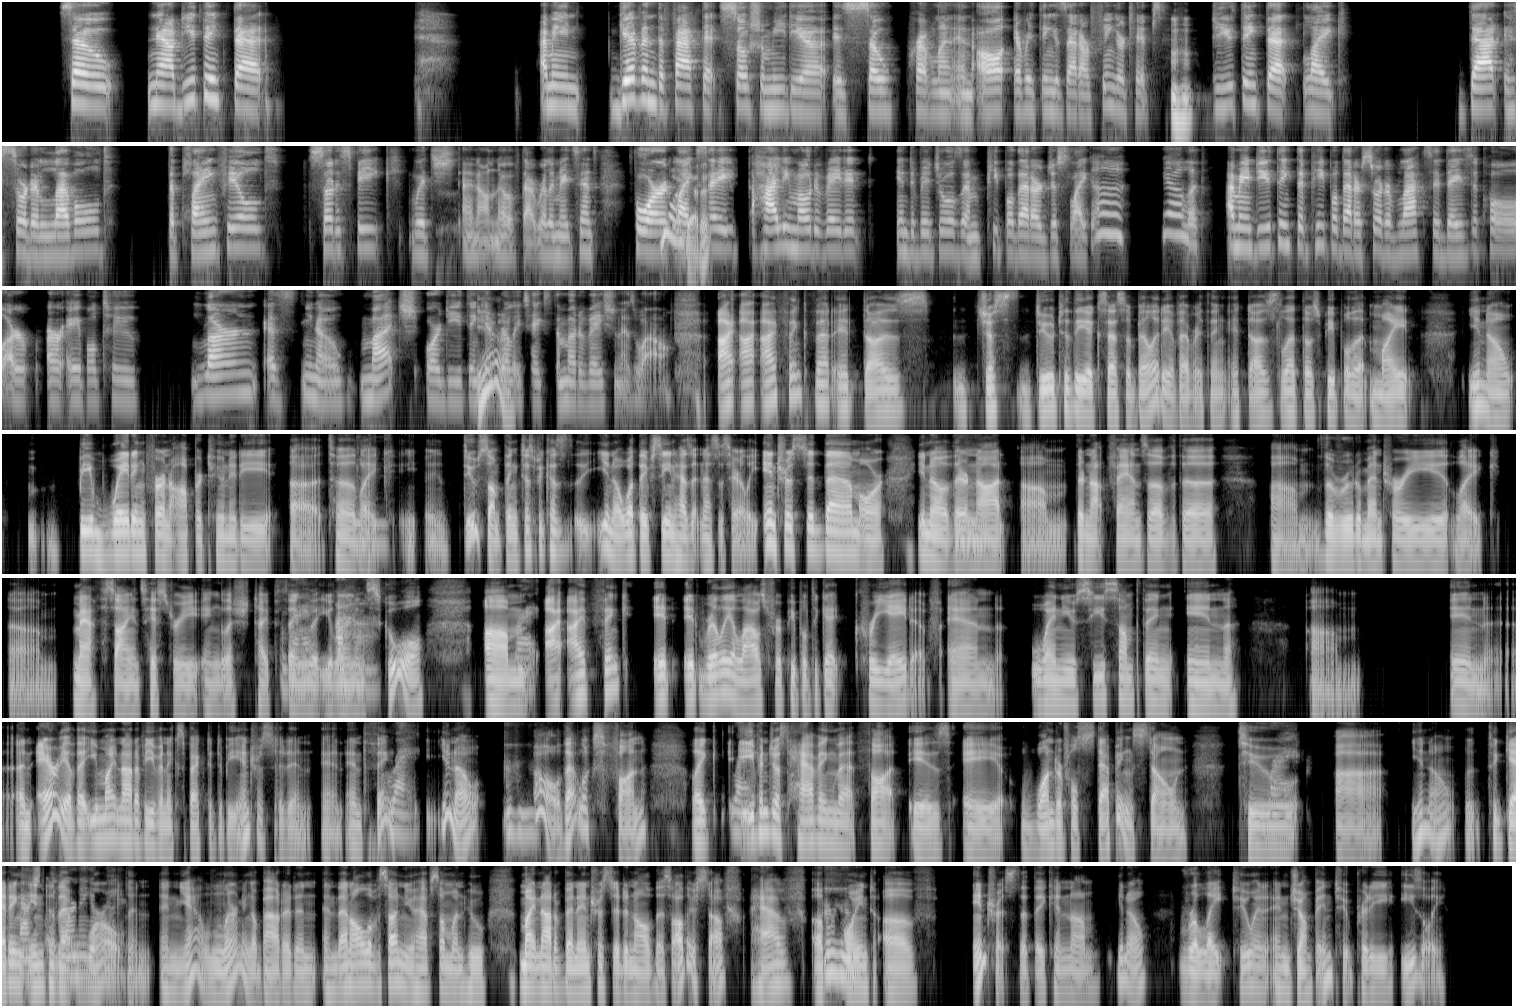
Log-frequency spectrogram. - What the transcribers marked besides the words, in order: other background noise; sigh; "lackadaisical" said as "lacksadaisical"
- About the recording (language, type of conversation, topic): English, podcast, What helps you keep your passion for learning alive over time?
